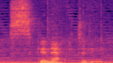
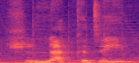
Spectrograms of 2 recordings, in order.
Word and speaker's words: Schenectady: Schenectady. Schenectady. Schenectady. Schenectady? Schenectady, New York.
